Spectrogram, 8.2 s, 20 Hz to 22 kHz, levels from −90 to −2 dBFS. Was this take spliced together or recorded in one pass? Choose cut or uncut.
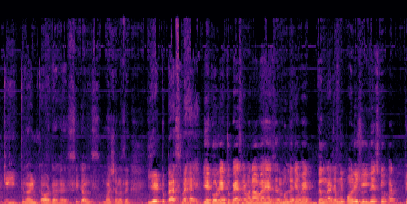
uncut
